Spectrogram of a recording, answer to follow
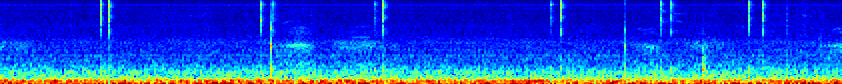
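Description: Computer mouse button clicks, about six quick pairs spaced roughly a second apart, over a steady low hum.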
